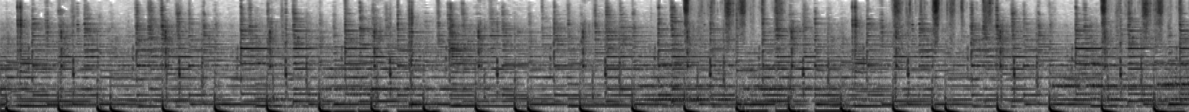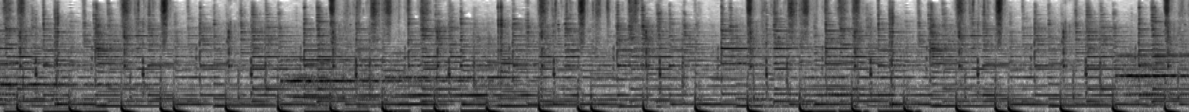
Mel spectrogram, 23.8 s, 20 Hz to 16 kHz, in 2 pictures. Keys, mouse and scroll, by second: 0.9 q, 2.2 click, 3.5 right click, 4.1 right click, 5.9 right click, 7.2 right click, 7.8 right click, 8.6 shift+right click, 9.3 shift+right click, 12.2 click, 13.2 click, 14.5 right click, 15.2 click, 16.0 right click, 18.1 z, 20.1 click, 22.6 w.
